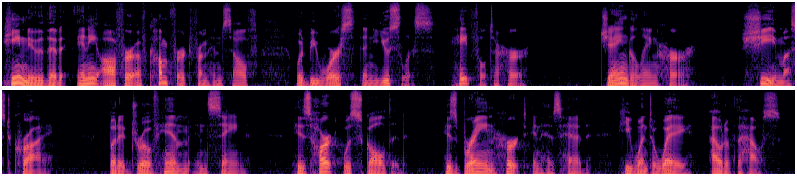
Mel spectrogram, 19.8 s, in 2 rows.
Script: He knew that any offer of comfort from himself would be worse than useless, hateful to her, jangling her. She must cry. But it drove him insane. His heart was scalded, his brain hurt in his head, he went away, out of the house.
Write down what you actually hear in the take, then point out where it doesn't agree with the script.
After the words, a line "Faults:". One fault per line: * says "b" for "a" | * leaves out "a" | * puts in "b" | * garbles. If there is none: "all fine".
He knew that any offer of comfort from himself would be worse than useless, hateful to her, jangling her. She must cry. But it drove him insane. His heart was scalded, his brain hurt in his head, he went away, out of the house.
Faults:
all fine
